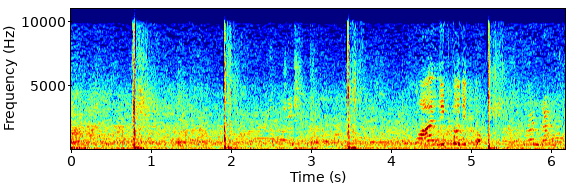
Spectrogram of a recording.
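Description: Beach volleyball struck by hand in a rally: four sharp slaps on the ball, a second or more apart, as it is served, passed, set and attacked.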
